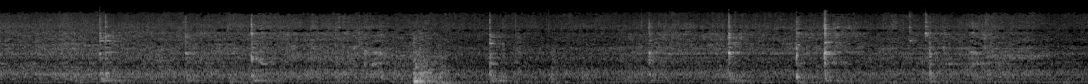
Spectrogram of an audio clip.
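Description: Chopped tomatoes sizzling in hot oil in an aluminium pot while a metal slotted spatula stirs them, scraping and clinking against the pot at irregular moments over a steady frying hiss.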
